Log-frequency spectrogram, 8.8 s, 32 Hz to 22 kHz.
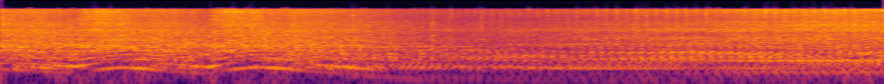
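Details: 1979 Chevy square body 3/4 ton 350 V8, revived after about 23 years parked, still warming up: quick blips rising and falling cleanly, then smooth even idle with steady firing, no misses or knocks; normal idle and revving.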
